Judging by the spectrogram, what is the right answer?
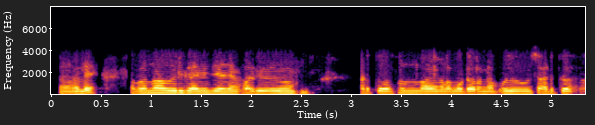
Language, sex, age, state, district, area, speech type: Malayalam, male, 30-45, Kerala, Ernakulam, rural, conversation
